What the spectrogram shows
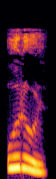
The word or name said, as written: ಉರುಲು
